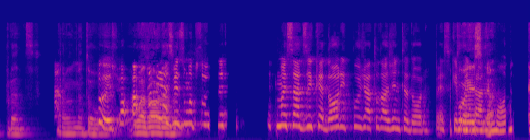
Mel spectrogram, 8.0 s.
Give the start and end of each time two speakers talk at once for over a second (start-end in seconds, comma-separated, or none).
1.4-2.8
